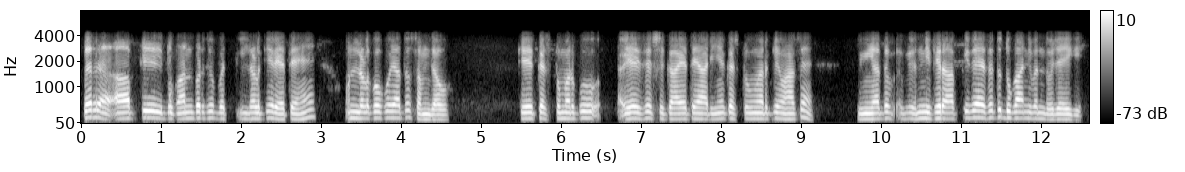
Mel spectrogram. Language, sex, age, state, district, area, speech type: Urdu, male, 18-30, Uttar Pradesh, Saharanpur, urban, conversation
